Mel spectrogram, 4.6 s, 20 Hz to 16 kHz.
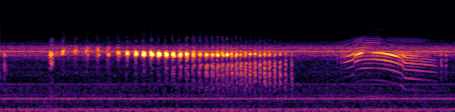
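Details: Royal albatross at the nest around dusk, 21 February, chick in post-guard stage fed dinner by its father: a fast run of about twenty high chittering pulses, then a short wavering nasal note, over a steady electrical hum.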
